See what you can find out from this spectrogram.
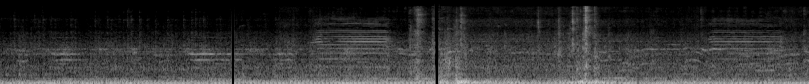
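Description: A recording of sounds with two short dropouts: a gap between stream segments at 2.31 to 2.35 s and again at 4.35 to 4.39 s, holes of 33 ms and 42 ms of hard-edged silence. They fit 2 s segments whose timestamps don't quite meet, so the player pads the gap, though no audio goes missing.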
